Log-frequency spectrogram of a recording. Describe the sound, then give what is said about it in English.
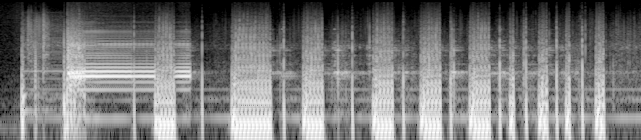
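A busy crossbar telephone switch in Forest Hills, handling outgoing long-distance calls under heavy traffic, clatters with bursts of relay clicking and clunking, while steady multifrequency signaling tones beep and overlap in the background throughout. “From the sheer number of MF tones in the background of the recording, you can get some sense of the huge amount of traffic that's being handled.”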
